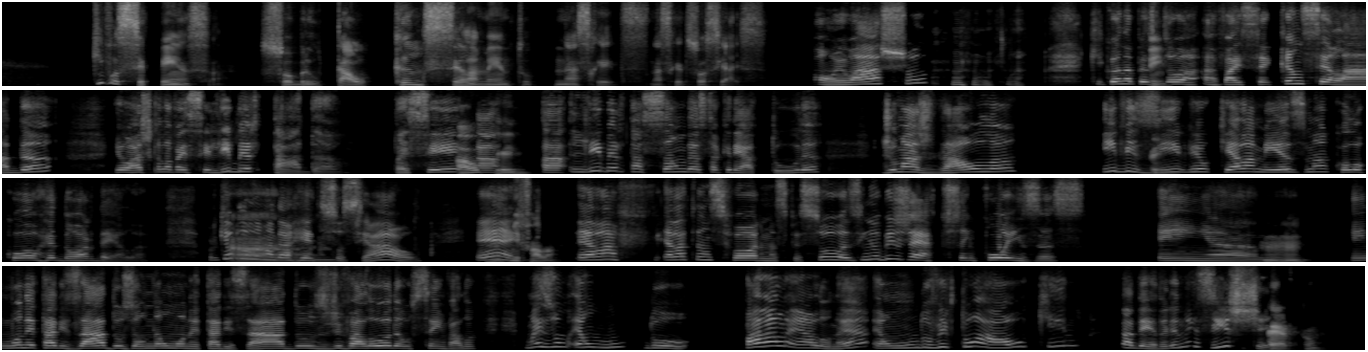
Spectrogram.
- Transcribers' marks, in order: laugh
- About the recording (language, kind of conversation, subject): Portuguese, podcast, O que você pensa sobre o cancelamento nas redes sociais?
